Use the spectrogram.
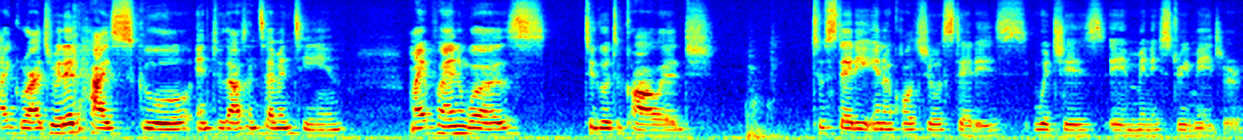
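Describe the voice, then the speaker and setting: A fairly slow-speaking woman amid audible room echo. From Haiti. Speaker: vlogger. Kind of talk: casual vlog. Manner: hesitant, with fillers.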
